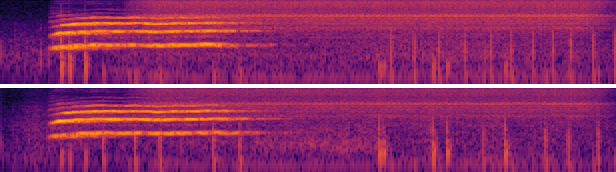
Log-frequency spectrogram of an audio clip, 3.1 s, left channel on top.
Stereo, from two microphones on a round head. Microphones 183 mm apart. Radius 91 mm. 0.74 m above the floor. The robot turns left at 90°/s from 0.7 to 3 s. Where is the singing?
145° right, 1.8 m; by 1.2 s 170° left, 1.8 m.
